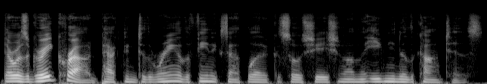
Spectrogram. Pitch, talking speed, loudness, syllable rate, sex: 120 Hz, 245 wpm, -21 LUFS, 6.7 syllables/s, male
